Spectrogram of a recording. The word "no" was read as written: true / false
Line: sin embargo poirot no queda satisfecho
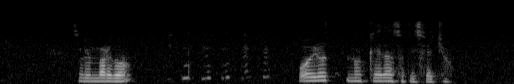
true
